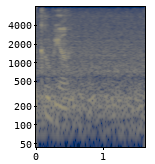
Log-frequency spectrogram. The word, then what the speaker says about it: court bouillon: We call it a coubillon. Court bouillon, it's spelled, but it's pronounced coubillon.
